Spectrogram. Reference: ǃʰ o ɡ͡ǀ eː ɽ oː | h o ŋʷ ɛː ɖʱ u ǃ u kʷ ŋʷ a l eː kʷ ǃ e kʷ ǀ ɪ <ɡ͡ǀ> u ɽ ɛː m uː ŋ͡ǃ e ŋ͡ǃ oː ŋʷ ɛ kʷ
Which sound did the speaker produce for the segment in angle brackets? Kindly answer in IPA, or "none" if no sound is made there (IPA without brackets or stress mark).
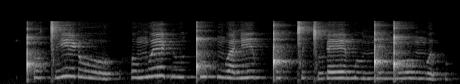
ɡ͡ǀ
